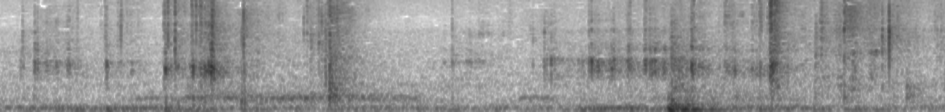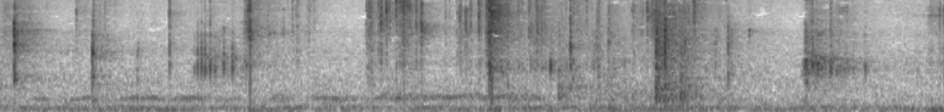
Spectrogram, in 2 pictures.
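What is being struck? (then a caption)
Solid soap bar scraped by a metal blade. An oval solid soap bar with a dark brown surface, pink veins and a pink interior is held in the palm while a metal blade shaves off its outer layer. Repeated short, bright scraping and cutting strokes crackle and crinkle over a soft, low background hum.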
